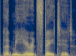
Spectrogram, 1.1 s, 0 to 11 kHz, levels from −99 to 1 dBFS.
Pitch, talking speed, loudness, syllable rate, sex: 185 Hz, 260 wpm, -18 LUFS, 5.9 syllables/s, female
